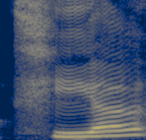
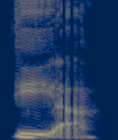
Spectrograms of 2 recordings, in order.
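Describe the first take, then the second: First: It is said with an English accent. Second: It is said with a Spanish accent. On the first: The speaker calls it wrong. "It's not" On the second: The speaker calls it right. "if you want to say it with the accent, it's more like a th-"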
